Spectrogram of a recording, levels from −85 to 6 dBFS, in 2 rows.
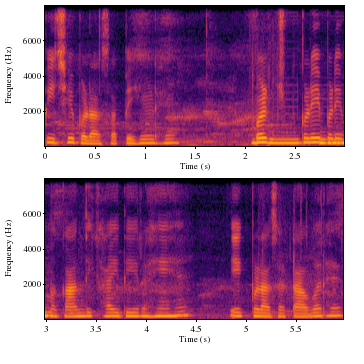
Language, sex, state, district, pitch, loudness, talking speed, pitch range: Hindi, female, Punjab, Pathankot, 200 Hz, -16 LUFS, 170 wpm, 180-215 Hz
